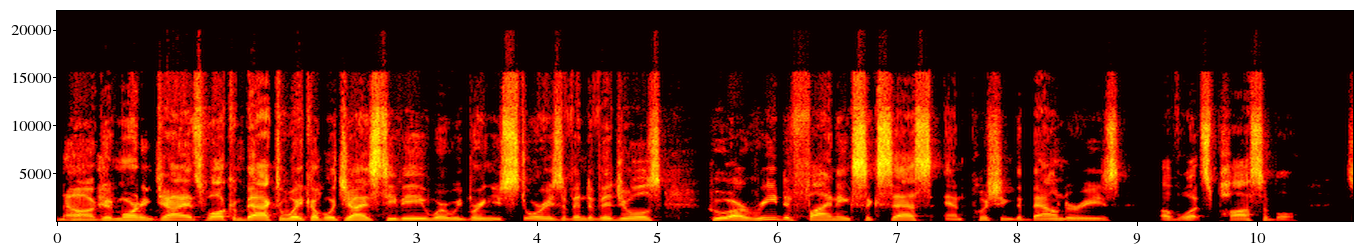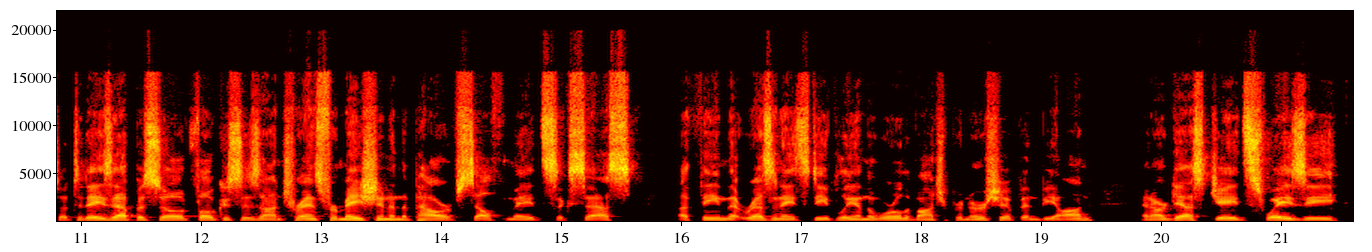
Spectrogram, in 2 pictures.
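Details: Adult speaker; normal speech.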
